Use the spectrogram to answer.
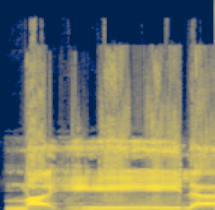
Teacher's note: ہا کو حلق کے نچلے والے حصے سے ادا کرنا ہے. ماہی یا مدہ ہے، اس کو 2 حرکات لمبا بھی کریں گے.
